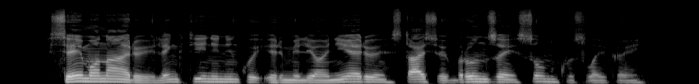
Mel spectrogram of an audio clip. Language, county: Lithuanian, Šiauliai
